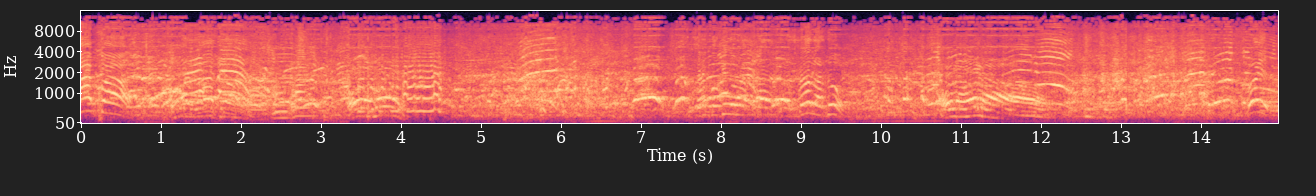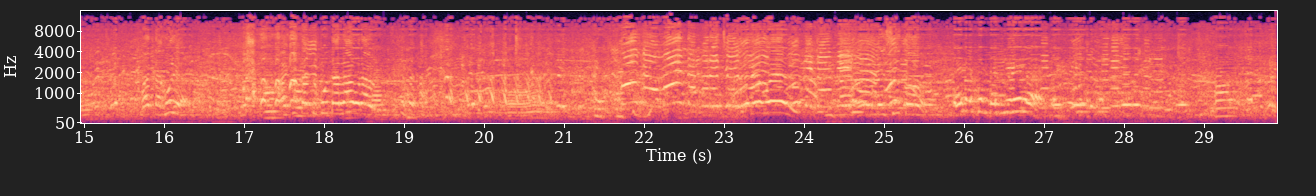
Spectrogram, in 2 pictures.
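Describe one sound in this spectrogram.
A large crowd chatters and calls out loudly outdoors.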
